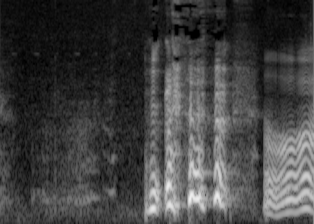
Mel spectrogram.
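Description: Domestic tabby cat giving a quick cluster of short meows about a second in, after a near-quiet start.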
